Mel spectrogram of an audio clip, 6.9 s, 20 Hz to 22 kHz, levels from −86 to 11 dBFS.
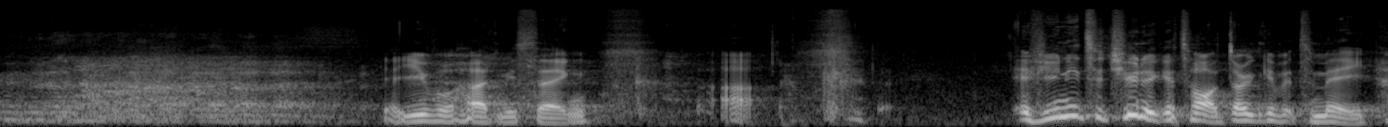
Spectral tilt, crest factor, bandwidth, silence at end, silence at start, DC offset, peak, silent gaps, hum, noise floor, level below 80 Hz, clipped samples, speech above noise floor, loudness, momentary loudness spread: -6.5 dB/octave; 20 dB; 14.5 kHz; 0 s; 0 s; under 0.1%; -4 dBFS; none; none; -61 dBFS; -76 dBFS; under 0.1%; 39 dB; -22 LUFS; 20 LU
